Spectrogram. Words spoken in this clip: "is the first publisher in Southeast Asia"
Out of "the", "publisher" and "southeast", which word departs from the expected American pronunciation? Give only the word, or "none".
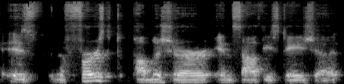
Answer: none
